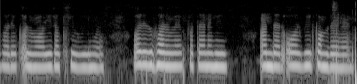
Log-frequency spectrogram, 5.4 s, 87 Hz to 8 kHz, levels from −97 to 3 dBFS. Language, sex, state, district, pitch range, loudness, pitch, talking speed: Hindi, female, Uttar Pradesh, Muzaffarnagar, 220-235 Hz, -28 LUFS, 230 Hz, 170 wpm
